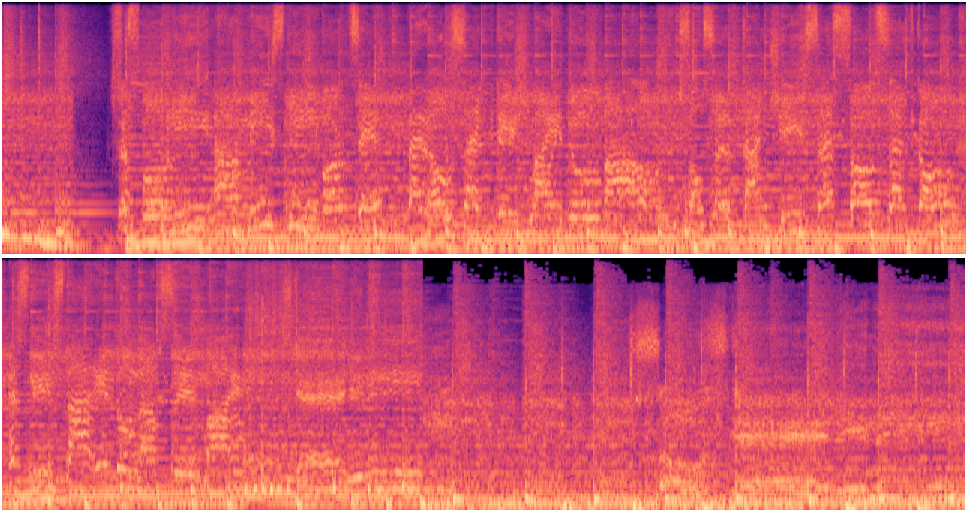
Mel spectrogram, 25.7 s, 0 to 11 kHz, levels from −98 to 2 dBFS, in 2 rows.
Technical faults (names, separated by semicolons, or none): wrong sample rate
